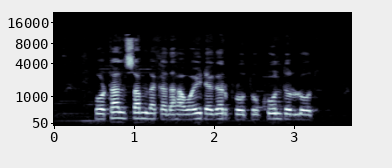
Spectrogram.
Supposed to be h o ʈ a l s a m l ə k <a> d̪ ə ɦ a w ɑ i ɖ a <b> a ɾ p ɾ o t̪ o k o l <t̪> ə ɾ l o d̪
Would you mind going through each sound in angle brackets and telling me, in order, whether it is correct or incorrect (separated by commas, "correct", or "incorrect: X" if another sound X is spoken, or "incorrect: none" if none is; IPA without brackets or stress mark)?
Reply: correct, incorrect: ɡ, incorrect: d̪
